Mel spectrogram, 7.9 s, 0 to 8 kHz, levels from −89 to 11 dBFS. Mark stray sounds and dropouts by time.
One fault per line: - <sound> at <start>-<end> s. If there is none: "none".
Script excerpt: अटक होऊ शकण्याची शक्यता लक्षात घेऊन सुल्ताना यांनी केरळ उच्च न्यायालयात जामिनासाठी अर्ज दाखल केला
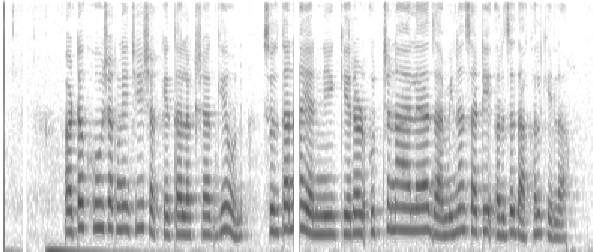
- dropout at 3.9-4.0 s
